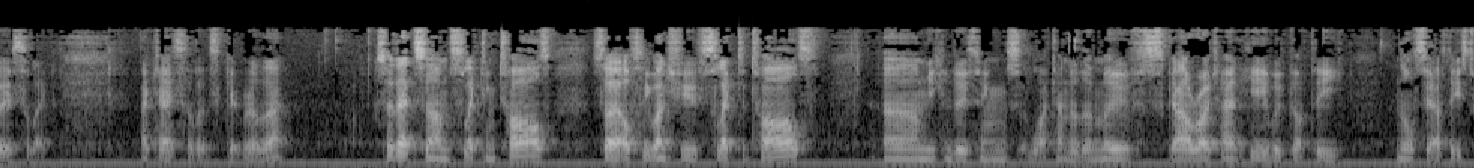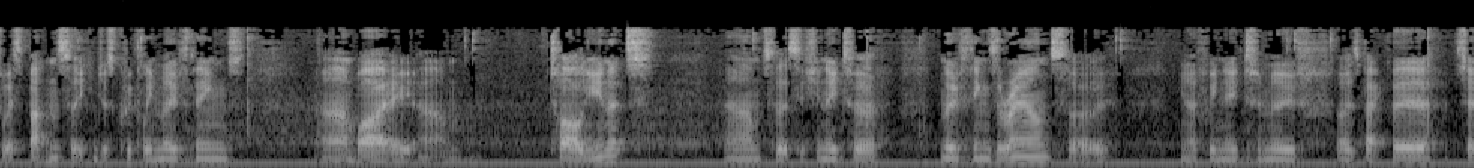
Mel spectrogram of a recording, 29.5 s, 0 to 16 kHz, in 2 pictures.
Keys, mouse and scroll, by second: 1.6 click, 3.4 click, 7.8-8.2 drag, 10.8 click, 15.5 click, 16.2 click, 17.3-18.0 middle drag, 19.4 click, 22.2 click, 23.5-24.0 middle drag, 24.7 drag, 26.0 drag, 27.7 click, 28.0 click, 29.1-29.4 middle drag.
